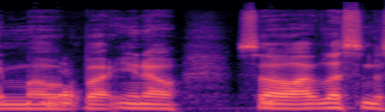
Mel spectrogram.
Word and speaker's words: Moog: Moog, actually, it's pronounced right. Moog. We say Moog here, but it's actually Moog.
